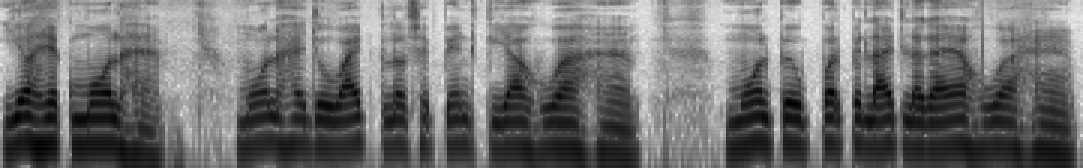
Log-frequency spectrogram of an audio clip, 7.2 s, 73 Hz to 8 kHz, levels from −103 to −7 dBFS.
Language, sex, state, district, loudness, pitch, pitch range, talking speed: Hindi, male, Jharkhand, Palamu, -16 LUFS, 135 Hz, 125-145 Hz, 185 wpm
